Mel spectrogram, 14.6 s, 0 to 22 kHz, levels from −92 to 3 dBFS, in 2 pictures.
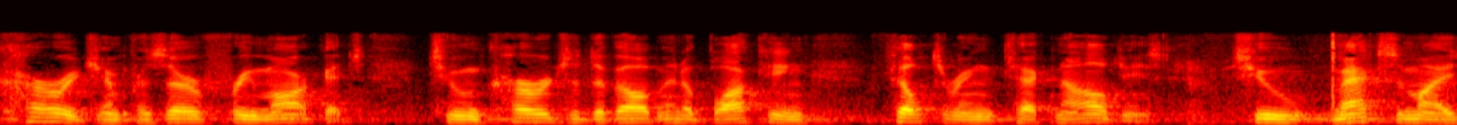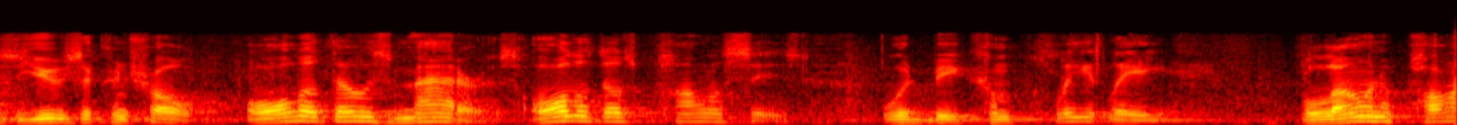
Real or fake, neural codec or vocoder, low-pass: real; none; 7.2 kHz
